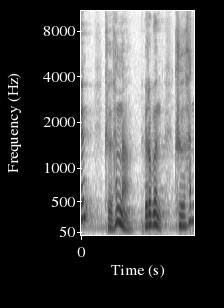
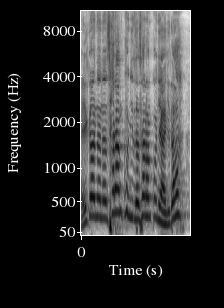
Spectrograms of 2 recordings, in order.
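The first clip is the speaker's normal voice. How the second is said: playful quiz; 11 semitones higher, 12 dB louder than usual. Acted.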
